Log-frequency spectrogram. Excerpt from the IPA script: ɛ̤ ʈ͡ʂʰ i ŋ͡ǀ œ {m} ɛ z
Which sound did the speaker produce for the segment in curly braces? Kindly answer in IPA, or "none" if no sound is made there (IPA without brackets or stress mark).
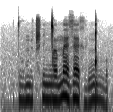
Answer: m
